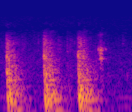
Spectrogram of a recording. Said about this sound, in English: It sounds like someone at the door. At the front door. One minute.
